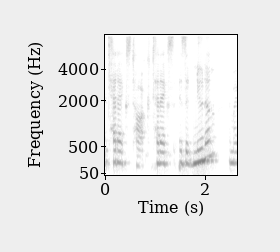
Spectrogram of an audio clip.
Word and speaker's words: Newnham: TEDx, is it Newnham? Am I pronouncing it? Newnham, yeah. Newnham.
